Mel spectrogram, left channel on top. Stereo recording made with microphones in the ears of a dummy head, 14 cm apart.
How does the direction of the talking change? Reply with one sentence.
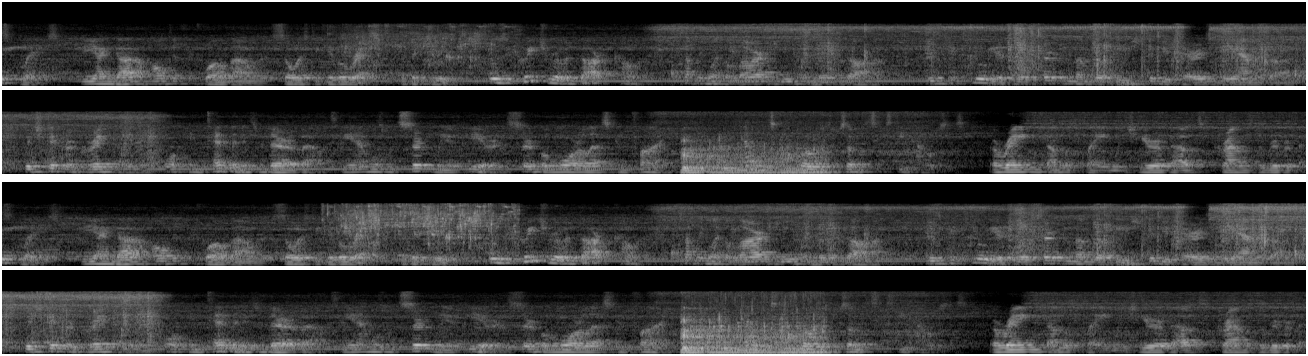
In this clip you hear the talking move from left to right and back again.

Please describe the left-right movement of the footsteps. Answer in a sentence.
In this clip you hear the footsteps move from left to right.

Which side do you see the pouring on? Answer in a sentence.
You can hear the pouring on the right.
